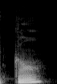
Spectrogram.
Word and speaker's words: camp: In this lesson, we will see together two words that are written differently but pronounced the same way.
